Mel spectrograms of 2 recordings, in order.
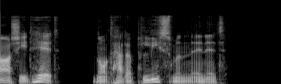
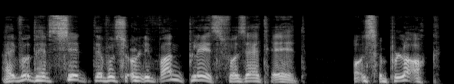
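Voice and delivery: menacing Austrian driver, high; threatening Austrian voice; Austrian accent; 8 semitones higher than usual. A narrator's reading. Hector continues, grim.

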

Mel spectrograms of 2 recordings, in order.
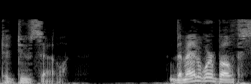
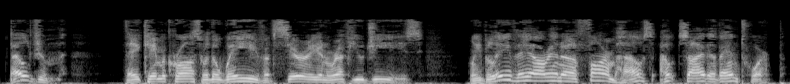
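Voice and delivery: higher-pitched character voice for testimony; briefing official; 6 semitones higher than usual. Acted. Official briefing senators on terrorist ties, higher character voice. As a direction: lay out the intelligence in a raised register.

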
